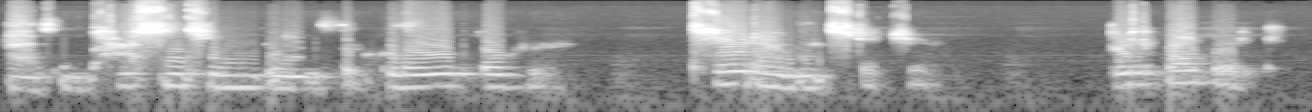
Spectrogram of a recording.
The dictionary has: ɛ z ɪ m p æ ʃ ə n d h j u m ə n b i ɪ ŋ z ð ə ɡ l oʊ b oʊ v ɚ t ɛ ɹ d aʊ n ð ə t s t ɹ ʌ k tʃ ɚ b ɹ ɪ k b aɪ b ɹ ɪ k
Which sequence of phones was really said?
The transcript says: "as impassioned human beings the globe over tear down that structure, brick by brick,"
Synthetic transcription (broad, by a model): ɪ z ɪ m p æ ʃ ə n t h j u m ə n b i ɪ ŋ z ð ə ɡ l oʊ oʊ v ɚ t ɛ ɹ d aʊ n ð ə t s t ɹ ʌ k tʃ ɚ b ɹ ɪ k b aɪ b ɹ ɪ k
